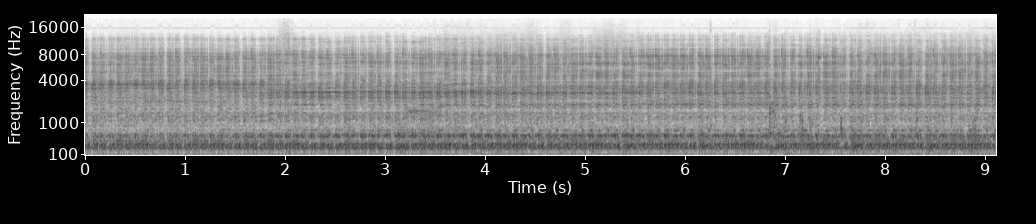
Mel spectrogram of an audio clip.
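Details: Columbia Graphophone AH after a motor service in which both dry springs, with powdered grease, were cleaned, running with no record: steady, even whirr with constant gear chatter and no speed hunting. The spring motor runs smoothly, just noisy gears.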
